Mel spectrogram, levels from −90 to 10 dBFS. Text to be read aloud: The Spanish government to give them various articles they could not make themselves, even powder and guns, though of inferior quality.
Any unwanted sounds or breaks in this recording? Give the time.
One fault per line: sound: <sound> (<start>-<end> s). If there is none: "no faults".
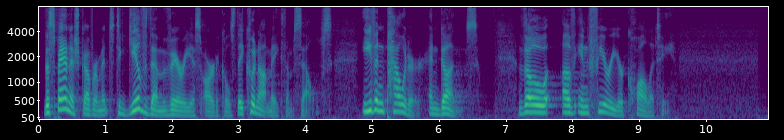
no faults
